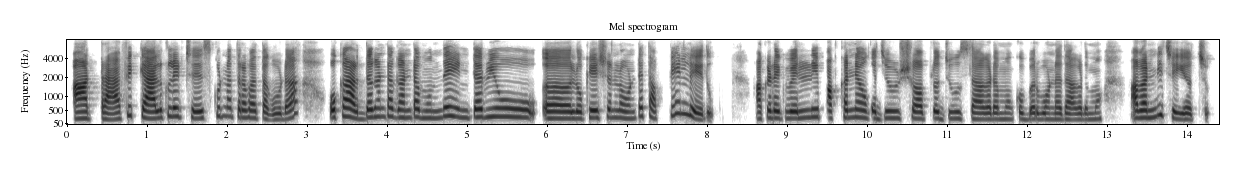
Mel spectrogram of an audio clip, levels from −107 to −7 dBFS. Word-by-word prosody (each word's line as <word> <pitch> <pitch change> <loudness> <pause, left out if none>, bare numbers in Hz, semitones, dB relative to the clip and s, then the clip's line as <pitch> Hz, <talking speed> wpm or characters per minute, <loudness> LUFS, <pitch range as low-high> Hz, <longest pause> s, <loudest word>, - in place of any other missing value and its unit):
ఆ 235 - +10 0.2
traffic 220 +11 +1
calculate 265 +5 +5
చేసుకున్న 250 +6 -3
తర్వాత 255 -3 -1
గూడా, 200 +5 -1 0.5
ఒక - - -17 0.2
అర్ధగంట 275 +6 0
గంట 265 +1 0
ముందే 250 +6 0
ఇంటర్వ్యూ 280 +3 0 0.6
ఆహ్, 235 0 +4
లొకేషన్‌లో 255 +2 -1
ఉంటే 235 +6 -4
తప్పేం 350 - -4
లేదు. 430 -2 +1 0.6
అక్కడికి 245 0 0
వెళ్ళి 260 +4 0 0.2
పక్కనే 260 +2 -1
ఒక 240 - -2
జ్యూస్ 245 -2 -3
షాప్‌లో 230 0 0
జ్యూస్ 230 -2 -6
తాగడము. 210 0 -2
కొబ్బరిబొండ 210 0 -4
తాగడము 200 +1 -5 0.5
అవన్నీ 260 +7 +2
చేయొచ్చు. 205 - -1
245 Hz, 115 wpm, -25 LUFS, 215-270 Hz, 0.6 s, ఆ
